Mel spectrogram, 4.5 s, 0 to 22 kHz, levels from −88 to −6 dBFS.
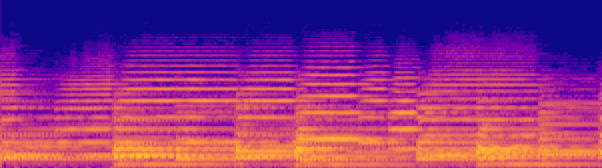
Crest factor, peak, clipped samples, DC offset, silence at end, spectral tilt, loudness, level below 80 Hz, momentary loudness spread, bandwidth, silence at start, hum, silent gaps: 14 dB; -6 dBFS; under 0.1%; under 0.1%; 0 s; -5.5 dB/octave; -21 LUFS; -54 dBFS; 6 LU; 9.2 kHz; 0 s; none; none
